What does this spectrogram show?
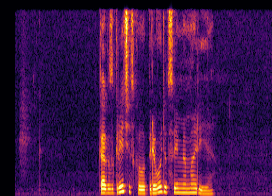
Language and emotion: Russian, neutral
